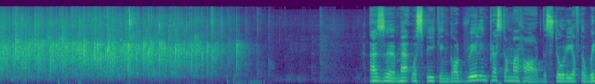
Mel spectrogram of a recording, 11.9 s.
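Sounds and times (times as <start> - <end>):
audience applause: 0.0 - 5.5
speech: 7.4 - 11.8.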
